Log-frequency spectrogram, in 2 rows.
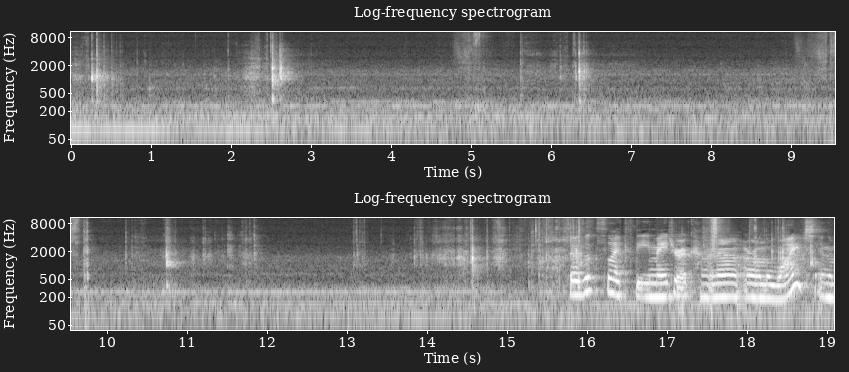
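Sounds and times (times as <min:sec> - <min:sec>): cards sliding rustle: 0:04.8 - 0:06.6, 0:09.0 - 0:12.0, 0:13.0 - 0:16.2, 0:17.2 - 0:19.0.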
